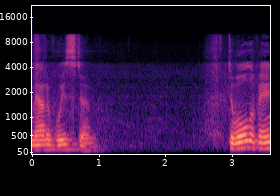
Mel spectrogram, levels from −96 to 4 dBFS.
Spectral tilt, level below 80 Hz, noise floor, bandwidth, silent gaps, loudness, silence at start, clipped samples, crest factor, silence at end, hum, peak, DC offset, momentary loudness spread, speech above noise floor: -5.5 dB/octave; -84 dBFS; -62 dBFS; 10.5 kHz; none; -23 LUFS; 0 s; under 0.1%; 20 dB; 0 s; none; -6 dBFS; under 0.1%; 13 LU; 41 dB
